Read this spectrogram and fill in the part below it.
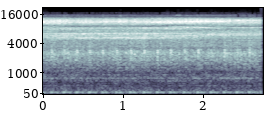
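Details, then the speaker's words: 1975 Chrysler Cordoba V8, first run, coolant temperature building: steady low burble at idle with an even pulse, no knocks or misses; motor described as a little ticky. "It is running here idling. a little tricky."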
